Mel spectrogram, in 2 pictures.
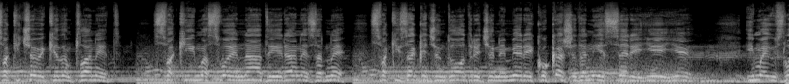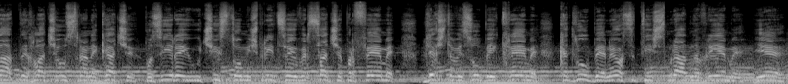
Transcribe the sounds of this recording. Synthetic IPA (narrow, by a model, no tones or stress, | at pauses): sʋakit͡ʃo̞ʋje̞kjed̪anplˠaneːt̪ | sʋakiimaːsʋo̞je̞naːd̪e̞iɾane̞zaɾnesʋakiːzaɡad͡ʑand̪o̞od̪ɾeːd͡ʑe̞nemjeɾe̞ko̞kaːʒed̪anijeseɾejeje | imajuzlˠaːt̪neɦlˠat͡ɕeusɾaːne̞ɡat͡ɕe̞poziːɾajuːt͡ʃist̪omiʃpɾiːt̪sajuʋeɾsat͡ɕepɾfeːme | ʋʎʲeʃt̪aʋezuːbeikɾeːme | kad̪ʎʲuːbeneosʲjet̪iʃsmɾaːd̪naʋɾʲjeːmeje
